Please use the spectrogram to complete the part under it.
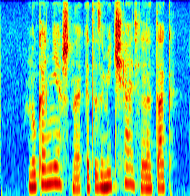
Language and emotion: Russian, positive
